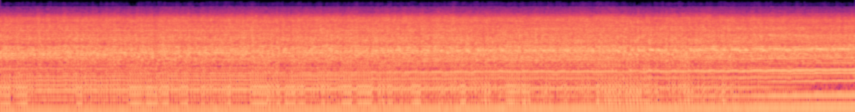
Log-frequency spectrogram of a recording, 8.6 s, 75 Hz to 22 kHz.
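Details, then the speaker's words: Warmed-up but not heat-soaked two-stroke motorized bike kit engine (single-speed, single-circuit carburetor): busy steady buzz, even under load with slight uneven burble at times; normal running with light four-stroking. "let's listen to how the motor sounds after it's been warmed up but note this motor is not heat soaked that comes after you've been riding for 15 to 30 minutes straight and the Dynamics of the motor will change slightly which we'll cover later"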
